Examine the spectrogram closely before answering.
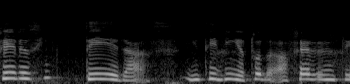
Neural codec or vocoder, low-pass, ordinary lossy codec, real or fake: none; none; none; real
